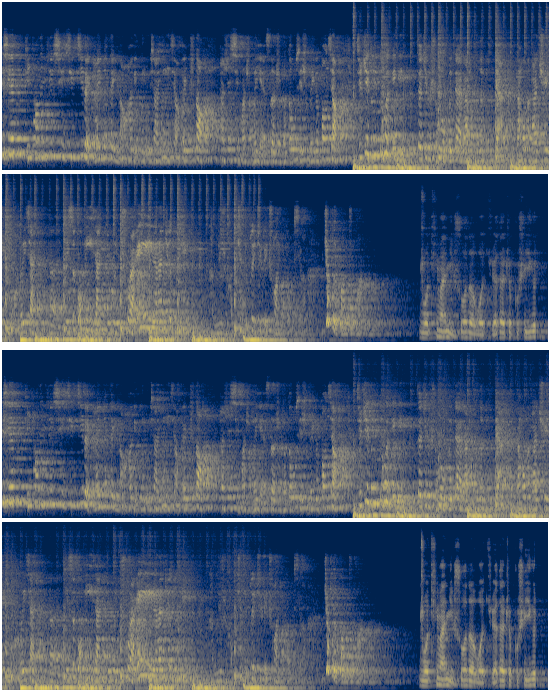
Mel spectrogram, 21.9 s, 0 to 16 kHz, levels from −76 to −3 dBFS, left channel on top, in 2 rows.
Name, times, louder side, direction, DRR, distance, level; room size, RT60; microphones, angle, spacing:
voice 1, 0.0-14.7 15.1-18.2, equal, 5° left, -4 dB, 5.6 m, -26 dB
sound 1, 7.0-16.2, equal, 60° left, 4.0 m, -23 dB
voice 2, 19.3-21.6, right 3 dB, 80° right, 13 dB, 0.8 m, -27 dB
24.5 x 23.0 x 6.9 m, 2.1 s
head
